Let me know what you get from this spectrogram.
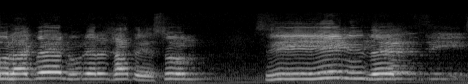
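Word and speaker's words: سين: পড়বো তিনটা আলে ফোটা নাই তার নাম হলো সিন তিন আলে নাই ফোটা তার নাম সিন তার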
